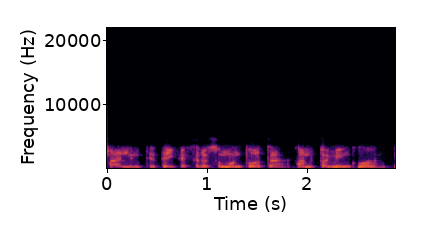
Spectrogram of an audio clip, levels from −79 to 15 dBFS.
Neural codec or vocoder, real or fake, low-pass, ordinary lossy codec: none; real; 7.2 kHz; Opus, 32 kbps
